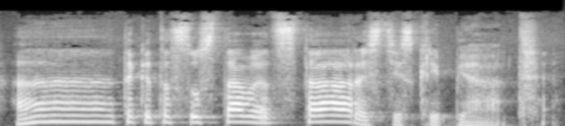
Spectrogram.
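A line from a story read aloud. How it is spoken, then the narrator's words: Chuckling. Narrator (Russian): хохотнул Лёва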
